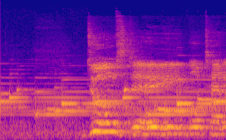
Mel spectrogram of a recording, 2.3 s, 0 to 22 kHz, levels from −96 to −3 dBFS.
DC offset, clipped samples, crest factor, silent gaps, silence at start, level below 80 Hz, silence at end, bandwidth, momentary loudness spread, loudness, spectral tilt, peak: under 0.1%; under 0.1%; 16 dB; none; 0 s; -62 dBFS; 0 s; 13.5 kHz; 10 LU; -23 LUFS; -4.5 dB/octave; -8 dBFS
